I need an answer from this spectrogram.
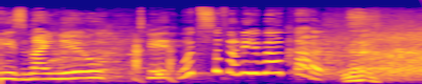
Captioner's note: laughter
